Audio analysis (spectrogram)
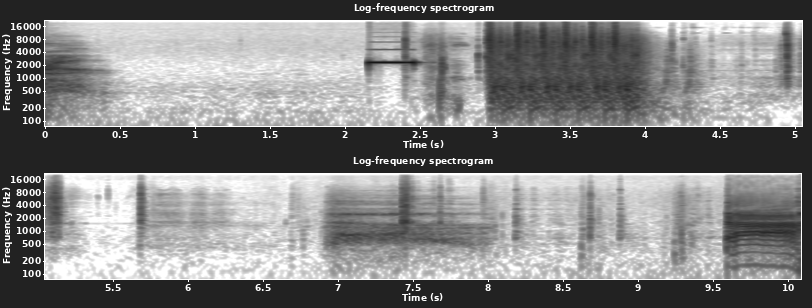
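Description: Pistol shots from a Boise Black Rifle handgun fire at a target: a sharp timer beep, then a fast burst of loud close gunshots, a pause, a few more scattered reports, and another shot at the end.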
